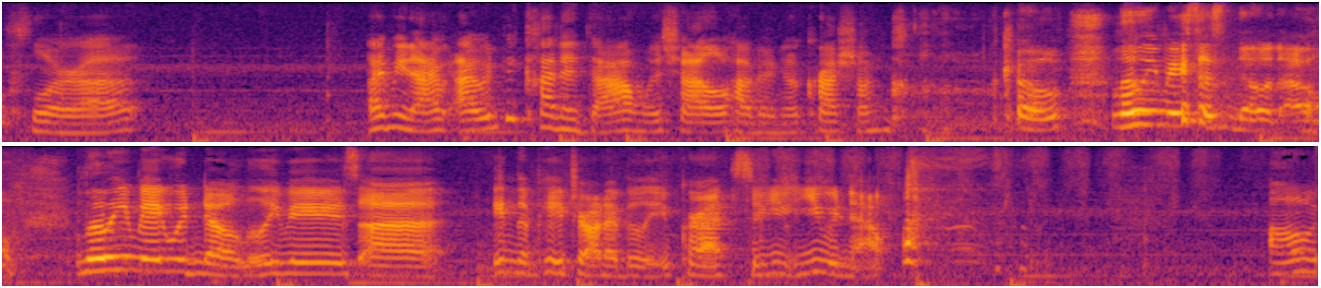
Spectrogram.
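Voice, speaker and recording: A woman livestreaming a visual novel, chatting casually and reading the story aloud in an animated way, reacting out loud. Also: medium pitch. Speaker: streamer playing a visual novel. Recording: faint music behind.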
